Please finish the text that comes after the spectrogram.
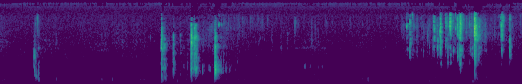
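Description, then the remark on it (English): Wet, soft plops and squelches as chopped chicken pieces drop into a pot of chili: a lone splat, a quick cluster of three, then a denser flurry of squishy impacts near the end. No talking. “And put it right into here with our chili.”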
